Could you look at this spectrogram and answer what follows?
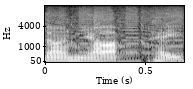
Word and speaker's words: nyaope: Addicts are taking nyaope, pronounced un-yop-pay, a cocktail of heroin, antiretroviral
